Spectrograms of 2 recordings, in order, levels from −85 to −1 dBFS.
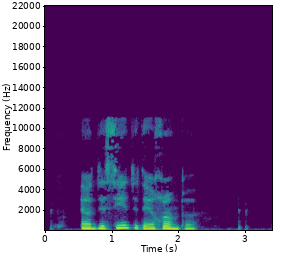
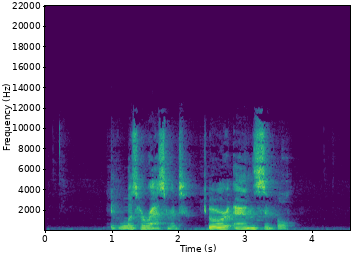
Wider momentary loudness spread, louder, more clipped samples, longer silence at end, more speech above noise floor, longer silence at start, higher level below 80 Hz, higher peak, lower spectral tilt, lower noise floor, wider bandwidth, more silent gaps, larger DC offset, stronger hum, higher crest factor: second, 11 LU vs 15 LU; about the same, -17 LUFS vs -17 LUFS; neither; first, 1.15 s vs 0.95 s; about the same, 43 dB vs 41 dB; second, 0.55 s vs 1 s; first, -50 dBFS vs -56 dBFS; about the same, -4 dBFS vs -2 dBFS; first, -7 dB/octave vs -3 dB/octave; about the same, -60 dBFS vs -59 dBFS; about the same, 11.5 kHz vs 12.5 kHz; neither; neither; neither; about the same, 14 dB vs 18 dB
